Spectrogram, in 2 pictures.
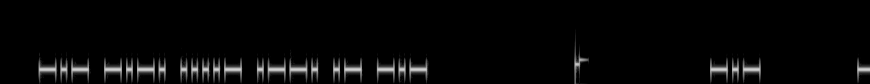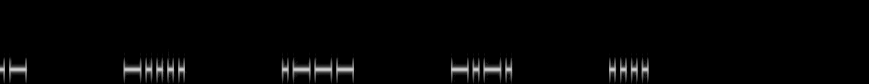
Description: Morse code, heard as a keyed tone, about 22 wpm, spaced as for 11 wpm, 700 Hz. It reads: KC4PAK KM6JCH
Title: USA Call Signs - 6 Characters - 6x Character Spacing - 22wpm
